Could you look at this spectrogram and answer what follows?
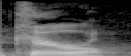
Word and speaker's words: Caryl: Ken Caryl, not Ken Caryl. There is a right and wrong answer there, according to the Neighborhood Association.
